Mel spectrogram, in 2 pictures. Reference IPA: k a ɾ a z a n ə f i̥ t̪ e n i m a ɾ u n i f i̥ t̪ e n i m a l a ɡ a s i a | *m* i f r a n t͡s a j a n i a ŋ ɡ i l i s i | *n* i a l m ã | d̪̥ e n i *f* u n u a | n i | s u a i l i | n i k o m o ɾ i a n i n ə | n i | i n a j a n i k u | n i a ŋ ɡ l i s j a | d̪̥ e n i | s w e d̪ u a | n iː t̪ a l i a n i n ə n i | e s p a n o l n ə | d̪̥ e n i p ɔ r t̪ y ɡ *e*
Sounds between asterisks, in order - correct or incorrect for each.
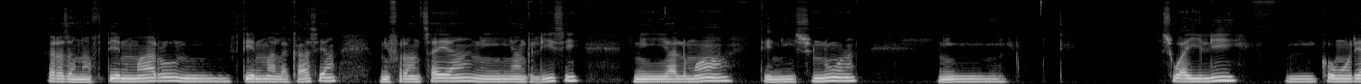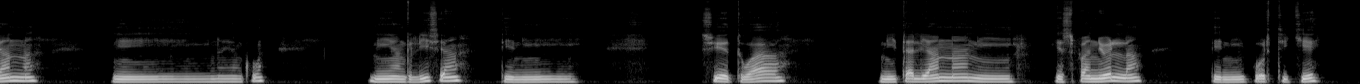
incorrect: n, correct, incorrect: s, correct

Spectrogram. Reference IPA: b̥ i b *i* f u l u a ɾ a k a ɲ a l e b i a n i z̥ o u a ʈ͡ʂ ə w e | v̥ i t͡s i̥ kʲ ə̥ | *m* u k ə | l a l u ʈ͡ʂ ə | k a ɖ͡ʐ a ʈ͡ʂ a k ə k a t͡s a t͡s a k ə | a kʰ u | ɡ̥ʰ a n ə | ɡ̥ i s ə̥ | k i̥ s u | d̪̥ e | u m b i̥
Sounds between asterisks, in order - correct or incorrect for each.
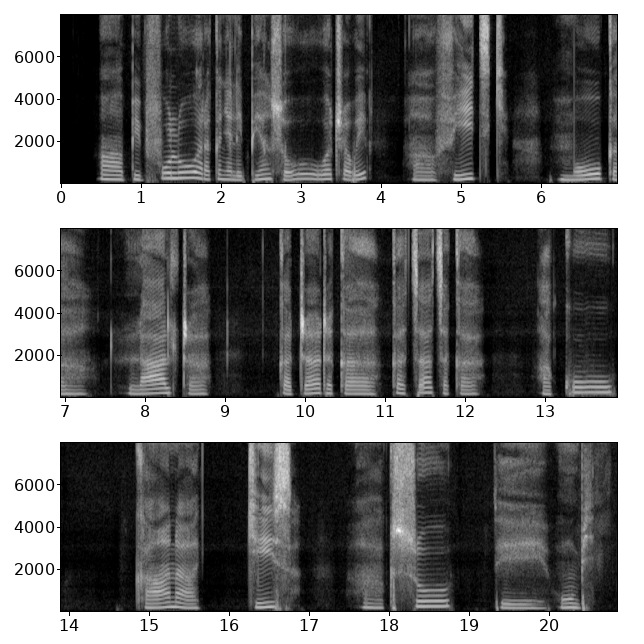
correct, correct

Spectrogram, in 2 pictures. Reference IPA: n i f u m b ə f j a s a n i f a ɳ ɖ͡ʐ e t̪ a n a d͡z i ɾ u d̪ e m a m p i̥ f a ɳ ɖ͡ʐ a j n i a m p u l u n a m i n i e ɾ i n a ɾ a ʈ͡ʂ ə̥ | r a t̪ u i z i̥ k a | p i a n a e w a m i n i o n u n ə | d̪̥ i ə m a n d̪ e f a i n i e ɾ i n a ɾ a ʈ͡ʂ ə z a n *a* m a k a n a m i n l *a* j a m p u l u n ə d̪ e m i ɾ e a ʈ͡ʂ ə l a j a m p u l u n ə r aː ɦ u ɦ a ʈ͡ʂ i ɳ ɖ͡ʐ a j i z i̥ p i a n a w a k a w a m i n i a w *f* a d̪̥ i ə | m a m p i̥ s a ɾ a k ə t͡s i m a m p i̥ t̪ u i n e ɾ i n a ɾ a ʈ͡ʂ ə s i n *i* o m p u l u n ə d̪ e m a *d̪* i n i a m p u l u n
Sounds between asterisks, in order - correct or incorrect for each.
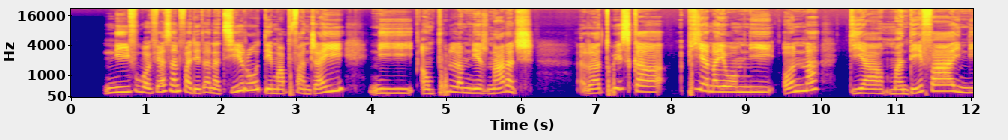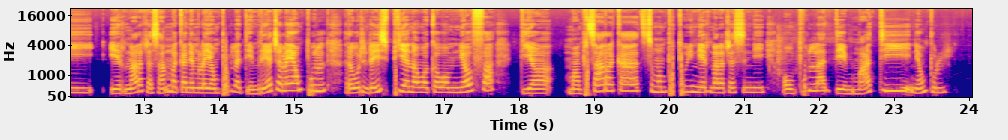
incorrect: i, correct, correct, correct, incorrect: t̪

